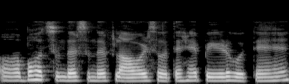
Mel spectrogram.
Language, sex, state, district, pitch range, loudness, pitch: Hindi, female, Uttarakhand, Uttarkashi, 170-180 Hz, -15 LUFS, 175 Hz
